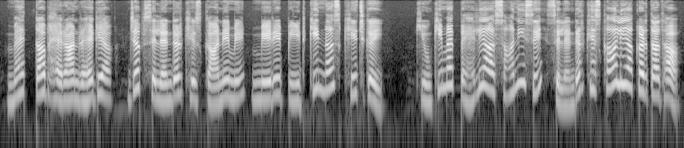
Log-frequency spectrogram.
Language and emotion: Hindi, surprised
